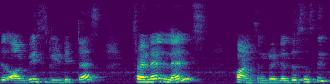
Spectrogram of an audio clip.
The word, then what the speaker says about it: Fresnel: Finally, moving on to the third type, which is called the Fresnel lens. Here, the letter S is silent. It is not Fresnel, but it is always read it as Fresnel lens concentrator.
